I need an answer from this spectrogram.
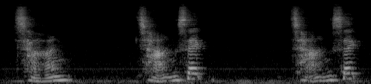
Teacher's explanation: We've got the mid-rising for orange.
